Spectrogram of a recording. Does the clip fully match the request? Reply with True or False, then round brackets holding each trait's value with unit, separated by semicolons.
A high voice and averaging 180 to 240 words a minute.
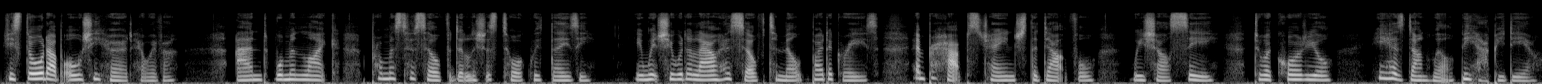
False (205 Hz; 170 wpm)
